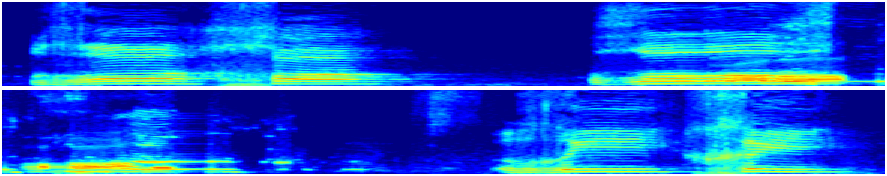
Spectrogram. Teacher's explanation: kha dia masa dia bunyi angin dia keluar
